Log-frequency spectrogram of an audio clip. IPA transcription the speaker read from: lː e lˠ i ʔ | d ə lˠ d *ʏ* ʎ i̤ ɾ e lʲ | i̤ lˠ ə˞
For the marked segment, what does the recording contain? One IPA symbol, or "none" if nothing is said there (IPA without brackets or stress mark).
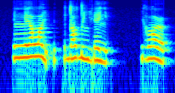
ə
